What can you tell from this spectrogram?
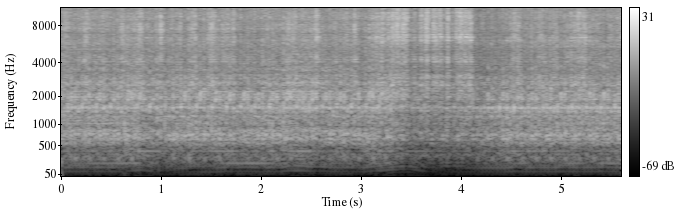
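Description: A steady idle with a light, fairly regular tapping riding on top, roughly two per second; a knock from somewhere inside, cause unclear.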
